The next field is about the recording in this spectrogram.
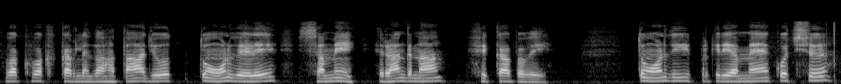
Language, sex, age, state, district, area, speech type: Punjabi, male, 45-60, Punjab, Jalandhar, urban, spontaneous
